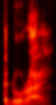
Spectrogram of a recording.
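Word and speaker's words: Teduray: I might terrorize you so the right pronunciation is tadurai okay our predicament in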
